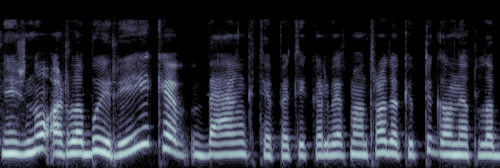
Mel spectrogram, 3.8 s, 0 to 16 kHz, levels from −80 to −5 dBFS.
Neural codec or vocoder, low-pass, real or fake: none; 10.8 kHz; real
